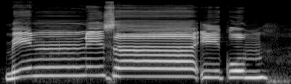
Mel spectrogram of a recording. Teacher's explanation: حروف مدہ کے بعد حمزہ اسی کلمے میں آ گیا، یعنی ایک ہی کلمے میں ہے، تو مد متصل 4 الفی مد ہے، اس کو 4 الف کے برابر ہم نے کھینچ کر پڑھنا ہے۔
